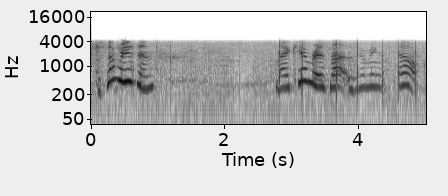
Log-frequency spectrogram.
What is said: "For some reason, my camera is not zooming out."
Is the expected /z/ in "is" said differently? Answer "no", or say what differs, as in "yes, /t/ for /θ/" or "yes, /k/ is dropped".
no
